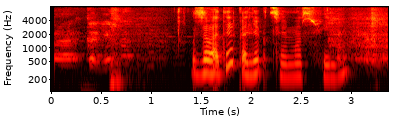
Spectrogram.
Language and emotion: Russian, neutral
